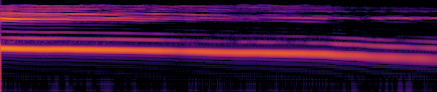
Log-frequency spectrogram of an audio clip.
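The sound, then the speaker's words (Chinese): A voice imitates a fire engine siren by drawing out the Chinese word 'huo' (fire) in one loud, sustained wail that glides slowly downward in pitch over about two seconds, with no other sounds. “消防车是怎么叫的？”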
